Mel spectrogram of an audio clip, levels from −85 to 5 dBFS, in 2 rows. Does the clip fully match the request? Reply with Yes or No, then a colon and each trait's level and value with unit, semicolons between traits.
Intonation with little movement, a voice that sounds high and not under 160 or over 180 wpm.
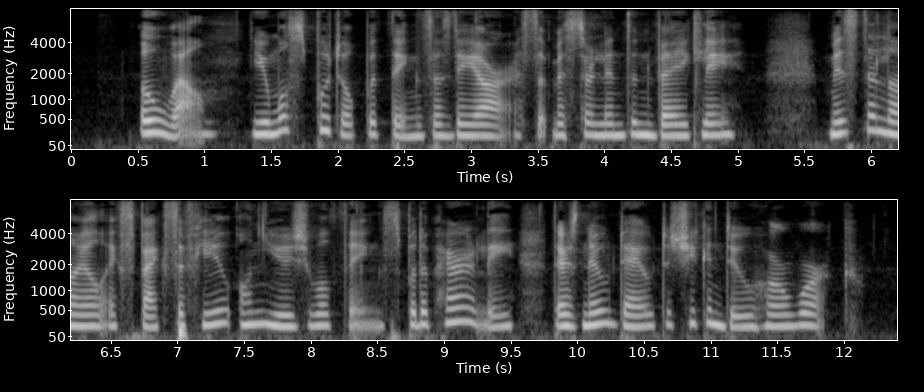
Yes: narrow, 2.3 semitones; high, 210 Hz; average, 170 wpm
